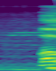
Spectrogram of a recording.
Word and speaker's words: ق: এই হরফটির নামে শুদ্ধ উচ্চারণ করতে হলে জিহ্বার গোড়া তার বরাবর উপরের তালুর সঙ্গে লেগে এই হরফটি মোটা আওয়াজে উচ্চারণ হবে।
